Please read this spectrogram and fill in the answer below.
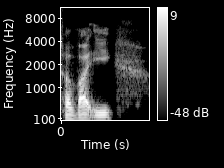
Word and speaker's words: Hawaii: And actually, Hawaii is actually pronounced Hawaii, right?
